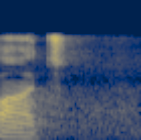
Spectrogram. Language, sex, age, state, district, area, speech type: Gujarati, male, 30-45, Gujarat, Surat, urban, read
